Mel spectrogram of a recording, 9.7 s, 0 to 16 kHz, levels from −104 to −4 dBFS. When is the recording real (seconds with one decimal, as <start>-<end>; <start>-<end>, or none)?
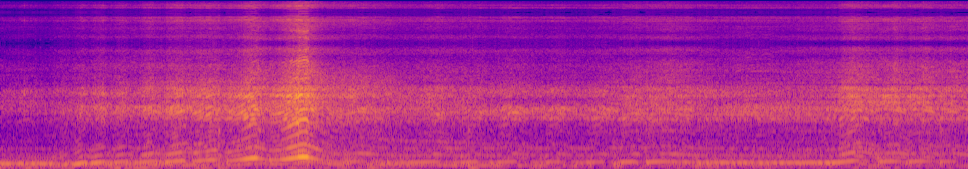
0.0-9.7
